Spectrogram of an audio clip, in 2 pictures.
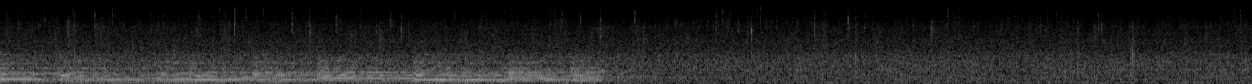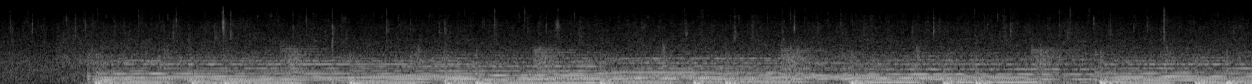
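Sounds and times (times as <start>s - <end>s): rain falling: 0.0s - 25.0s
muffled song: 13.2s - 25.0s
muffled song with heavy bass: 13.4s - 25.0s.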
